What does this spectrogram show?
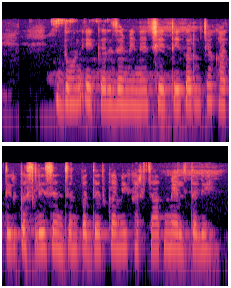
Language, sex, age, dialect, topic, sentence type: Marathi, female, 25-30, Southern Konkan, agriculture, question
